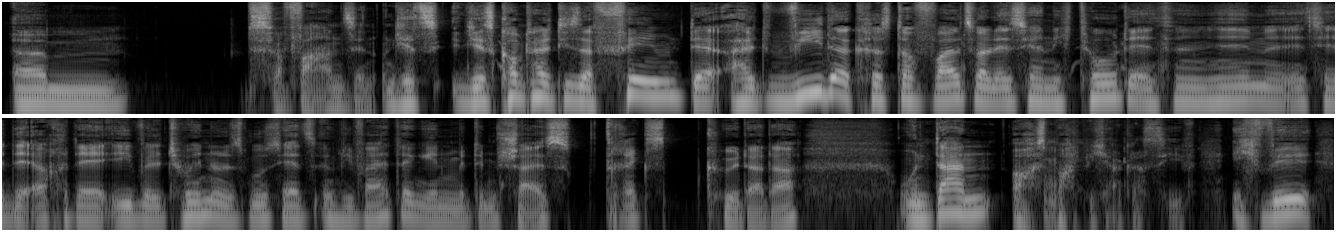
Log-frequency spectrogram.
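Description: A man's voice: mid-range voice, dry recording, clean studio sound. A man co-hosting a podcast, ranting in casual chat. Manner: ranting, animated. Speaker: podcast co-host. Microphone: studio mic.

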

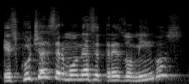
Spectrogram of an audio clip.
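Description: A man voicing a preachy church counselor who brushes people off with quick prayers. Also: sits high, very animated, darkish tone, voice pushed up. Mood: dismissive.

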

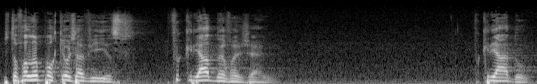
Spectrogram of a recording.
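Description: High-voiced preacher in a reverberant hall. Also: male voice, big pitch swings, normal speed, a little mellow. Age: 40s. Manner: call-and-response preaching, acting out scenes in quoted voices. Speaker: pastor. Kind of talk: sermon. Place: church hall.

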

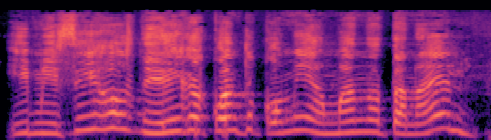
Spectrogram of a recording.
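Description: A woman's voice: extremely high pitch, brisk. A middle-aged woman, a pastor's wife, telling a testimony in a sermon and addressing the congregation as brothers.

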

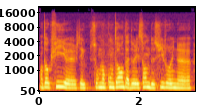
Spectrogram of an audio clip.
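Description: A woman's voice: mid-range voice, steady tone, fast talker, warm tone. A woman in a casual discussion, talking hesitantly and searching for her words.

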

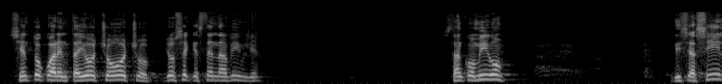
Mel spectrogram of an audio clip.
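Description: A man preaching a sermon as pastor, joking and calling out to the congregation. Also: sits high. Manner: animated preaching with jokes and calls to the congregation.

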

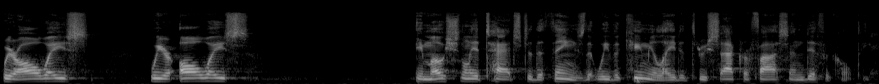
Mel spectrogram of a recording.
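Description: A man's voice: medium pitch, steady tone, moderate pace, fairly bright tone, big-room sound. A male pastor delivering an emphatic sermon with call-and-response to the congregation.

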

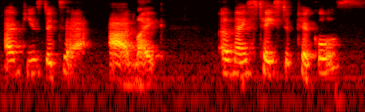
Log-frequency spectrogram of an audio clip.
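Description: A woman's voice: medium pitch, sing-song, slow pace, echoey room, highs cut off, a little hiss or hum. A woman appearing as a podcast guest and speaking in an easygoing way. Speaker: guest, biologist. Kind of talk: casual chat.

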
